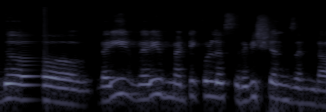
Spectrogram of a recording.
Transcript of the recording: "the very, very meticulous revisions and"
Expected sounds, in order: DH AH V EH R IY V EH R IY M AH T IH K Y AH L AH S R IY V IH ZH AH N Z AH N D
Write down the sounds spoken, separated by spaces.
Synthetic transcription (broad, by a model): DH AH V EH R IY V EH R IY M AH T IH K Y AH L AH S R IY V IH SH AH N S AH N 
